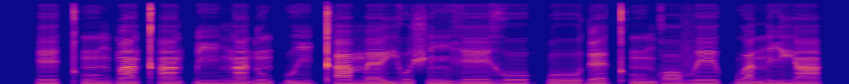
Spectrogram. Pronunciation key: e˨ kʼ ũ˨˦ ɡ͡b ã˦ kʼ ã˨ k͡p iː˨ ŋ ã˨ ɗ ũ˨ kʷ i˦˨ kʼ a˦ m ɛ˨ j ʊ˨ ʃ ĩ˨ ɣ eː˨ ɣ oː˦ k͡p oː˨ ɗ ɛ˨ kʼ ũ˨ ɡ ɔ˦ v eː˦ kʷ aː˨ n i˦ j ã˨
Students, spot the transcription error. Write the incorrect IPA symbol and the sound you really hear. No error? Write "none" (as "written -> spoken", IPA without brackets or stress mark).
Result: aː˨ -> a˨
